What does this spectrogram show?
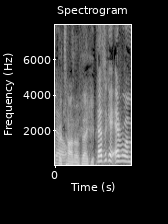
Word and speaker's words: Ahsoka Tano: Asuka Tano, that's the right way to pronounce it? Oh, no, it's hard. It's Ahsoka Tano. Ahsoka Tano, thank you.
